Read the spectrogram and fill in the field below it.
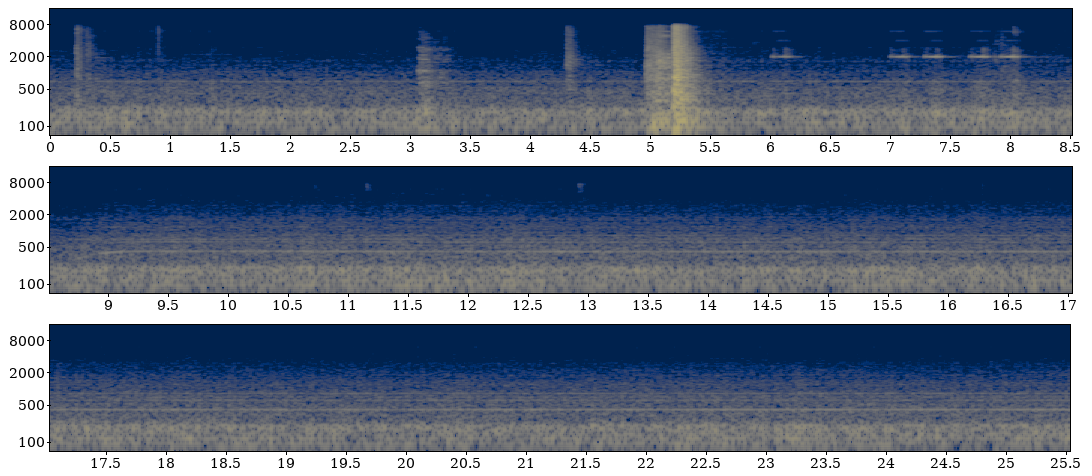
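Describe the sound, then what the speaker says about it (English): A microwave oven hums steadily as it heats butterscotch fudge, with a loud clunk and a few beeps early on, then a quiet, even drone for the rest of the run. "Let's get it in the microwave."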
